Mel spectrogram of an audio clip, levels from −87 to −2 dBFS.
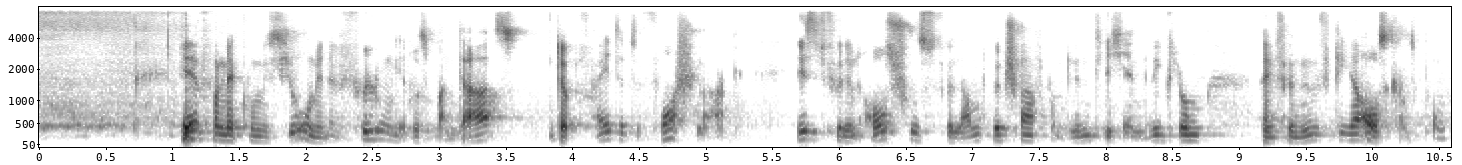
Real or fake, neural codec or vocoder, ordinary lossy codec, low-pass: fake; codec, 16 kHz, 2 kbps, X-Codec, HuBERT features, trained on general audio; none; 7.2 kHz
